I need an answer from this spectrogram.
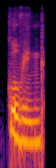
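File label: "coving", Indian English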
